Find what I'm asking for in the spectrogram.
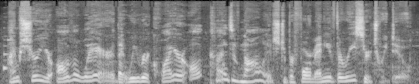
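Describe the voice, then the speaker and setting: A man's voice: fairly high pitch, animated, fast, noisy background, close to an everyday voice. An actor playing a nervous, chatty, hesitant young male researcher in a video game. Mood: candid.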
